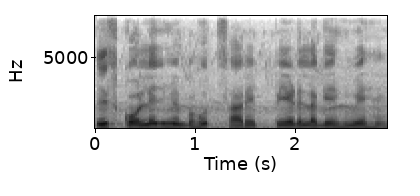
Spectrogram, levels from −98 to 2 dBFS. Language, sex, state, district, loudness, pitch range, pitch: Hindi, male, Uttar Pradesh, Lucknow, -16 LUFS, 130-165 Hz, 135 Hz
